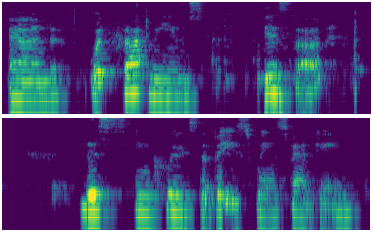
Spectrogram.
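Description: A woman's voice: medium pitch, fairly even intonation, extremely slow, a little hiss or hum. A young American woman chatting casually as a video host, keeping her voice down in a library study room, slightly muffled by a mask and picked up by a camera across the table. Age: young adult. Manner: voice kept down for a library, not whispered. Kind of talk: casual vlog chat. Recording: voice picked up from a distance.

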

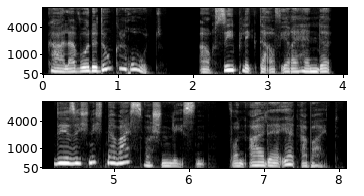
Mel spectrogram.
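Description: Woman narrator, fairy tale audiobook, slow and lively, warm low voice, dry close sound. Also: no echo. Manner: expressive, slow storytelling with voiced characters.

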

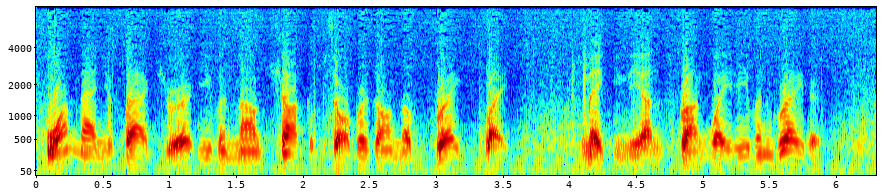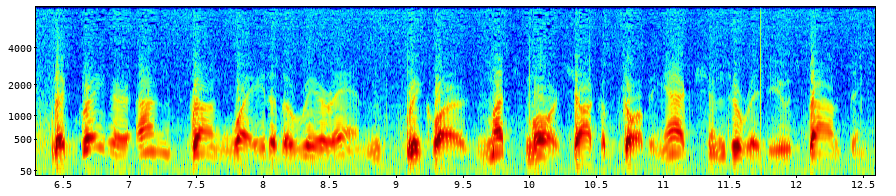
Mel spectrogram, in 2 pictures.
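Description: A middle-aged American man, an automotive expert, delivers scripted, instructive, salesmanlike narration for a 1940s-style sales training film. His voice sits on the low side at a moderate pace, and the old soundtrack has phone-quality sound with a little hiss or hum.

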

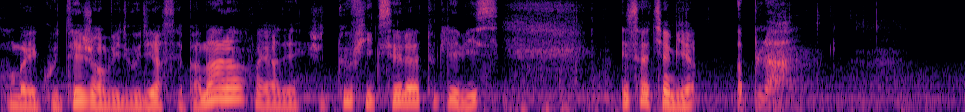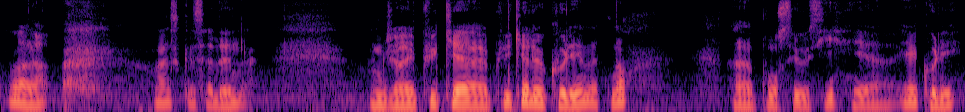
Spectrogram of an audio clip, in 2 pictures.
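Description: A young man talks his way through a hands-on build, casual and rambling, full of fillers and restarted phrases. His voice sits at an ordinary middle pitch, caught on a camera mic with a faint hiss behind him. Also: lively intonation, moderate pace, pauses often, darkish tone. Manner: chatty, many fillers and restarts, talking while working. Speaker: vanlife vlogger. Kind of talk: casual DIY narration. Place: workshop and camper van roof, outdoors.

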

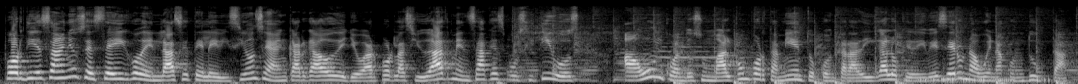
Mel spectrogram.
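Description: Woman, news voice-over, upbeat read, clear music underneath. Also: medium pitch, lively intonation, moderate pace. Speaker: news reporter. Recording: music bed behind voice-over.

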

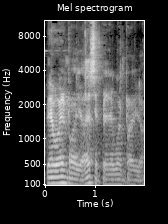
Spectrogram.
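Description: A man's voice: fairly low pitch, normal speed, roomy sound, a little hiss or hum. Joking Spanish streamer man in his 30s. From Spain. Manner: joking and rambling, with stammered restarts and bursts of laughter. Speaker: gaming streamer. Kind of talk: casual live-stream chat while playing a train simulator.

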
